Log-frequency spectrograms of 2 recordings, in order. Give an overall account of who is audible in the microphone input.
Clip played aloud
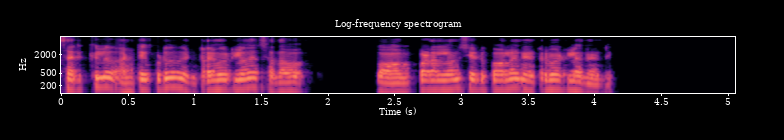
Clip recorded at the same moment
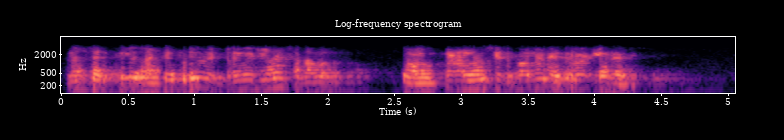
echo only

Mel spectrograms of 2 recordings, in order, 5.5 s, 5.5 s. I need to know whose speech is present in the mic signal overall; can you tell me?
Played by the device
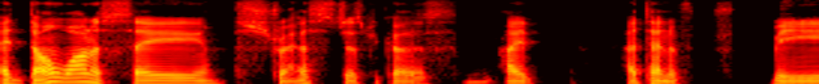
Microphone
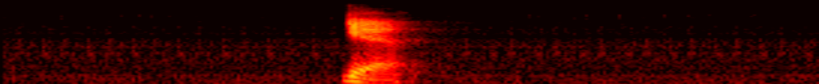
user only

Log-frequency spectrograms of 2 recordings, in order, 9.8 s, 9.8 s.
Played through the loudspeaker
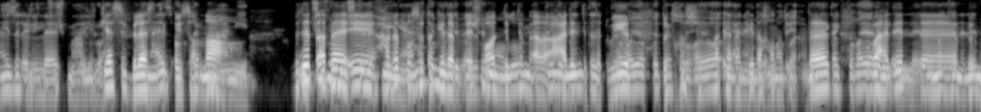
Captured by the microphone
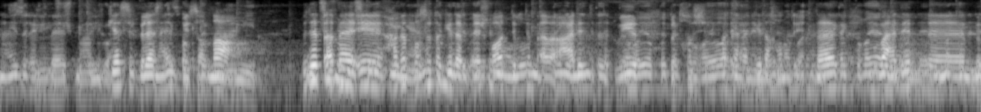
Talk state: both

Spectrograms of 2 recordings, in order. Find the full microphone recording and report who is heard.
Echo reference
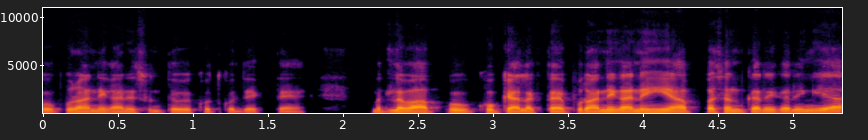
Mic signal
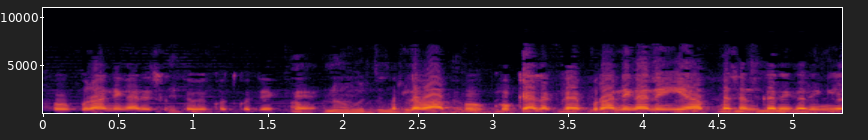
both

